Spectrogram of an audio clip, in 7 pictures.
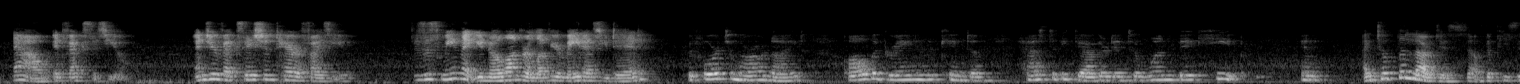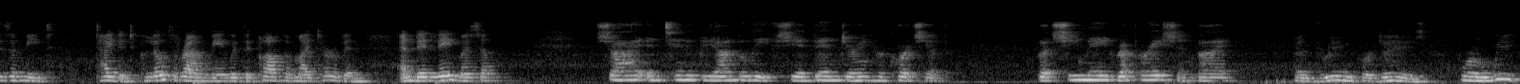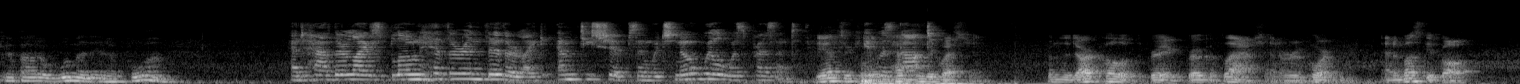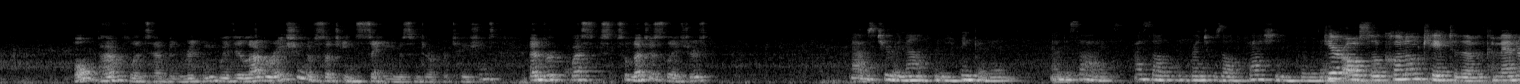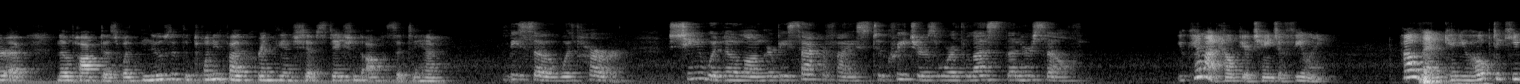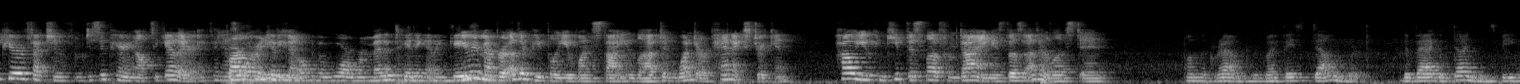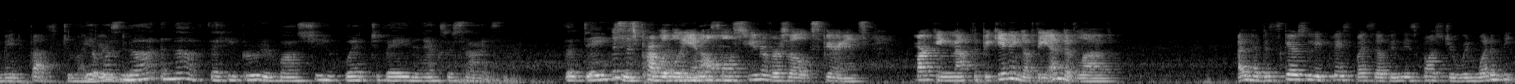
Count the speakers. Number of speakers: ten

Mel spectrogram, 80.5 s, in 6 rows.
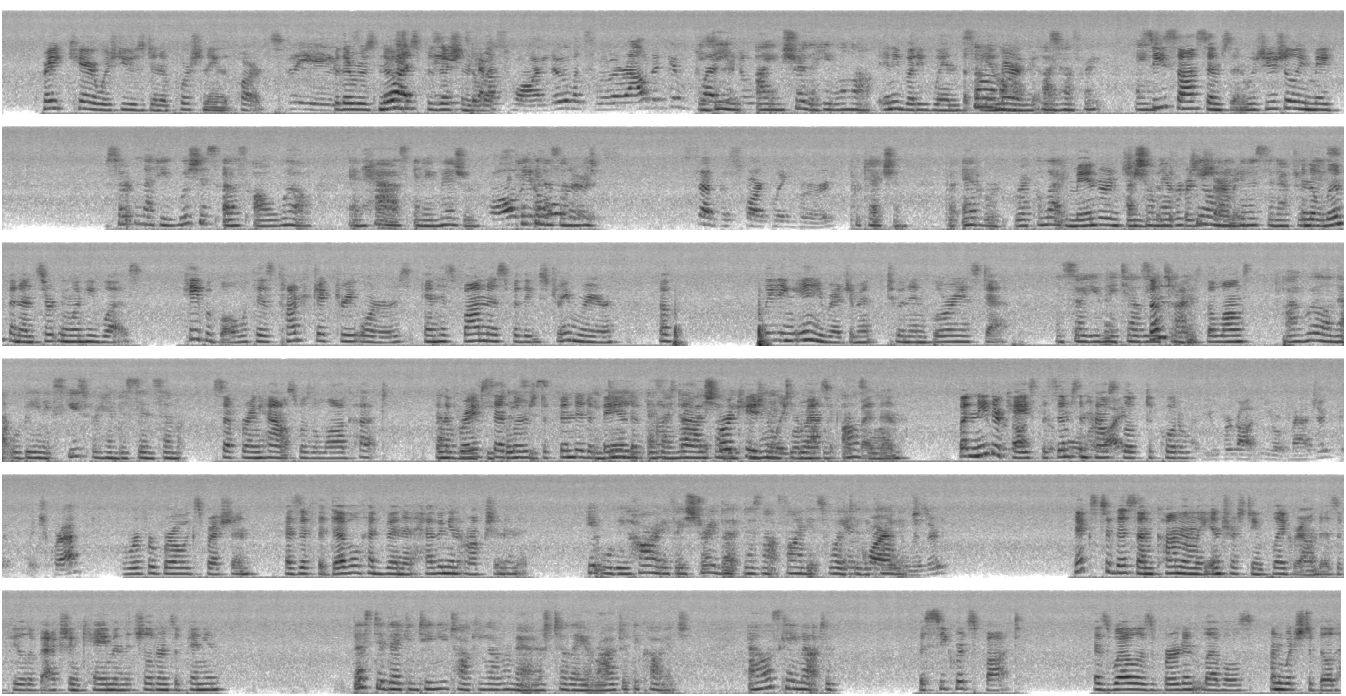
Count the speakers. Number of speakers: three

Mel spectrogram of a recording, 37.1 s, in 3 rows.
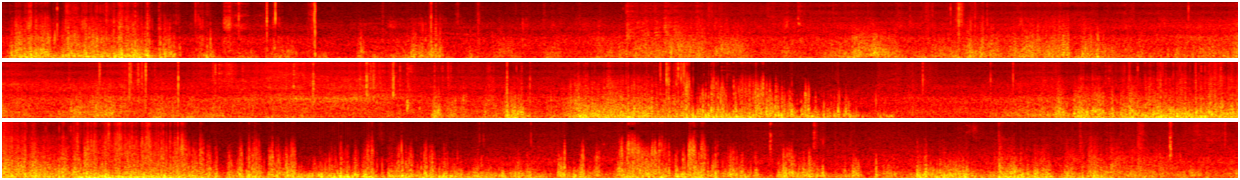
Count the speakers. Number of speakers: zero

